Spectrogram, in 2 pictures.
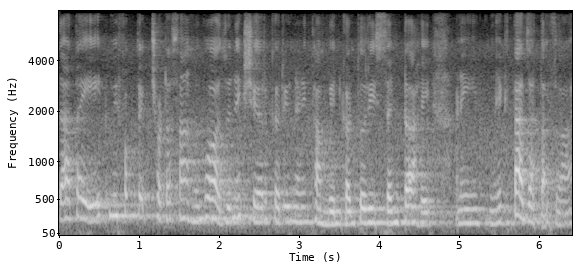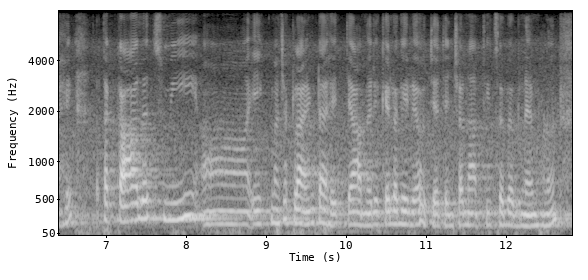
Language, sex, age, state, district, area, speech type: Marathi, female, 60+, Maharashtra, Pune, urban, spontaneous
